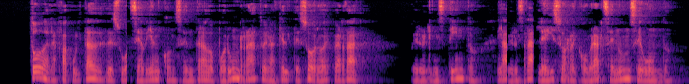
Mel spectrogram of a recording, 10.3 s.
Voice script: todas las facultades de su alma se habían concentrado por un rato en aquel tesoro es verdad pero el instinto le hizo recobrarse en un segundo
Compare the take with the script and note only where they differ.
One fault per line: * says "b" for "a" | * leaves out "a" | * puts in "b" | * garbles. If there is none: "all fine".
* leaves out "alma"
* garbles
